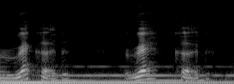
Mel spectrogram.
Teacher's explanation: You hear the stress on the first syllable. So that's a noun.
